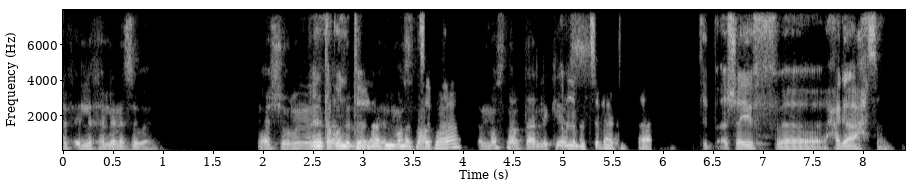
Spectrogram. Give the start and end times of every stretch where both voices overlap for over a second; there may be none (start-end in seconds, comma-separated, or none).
2.5-3.7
